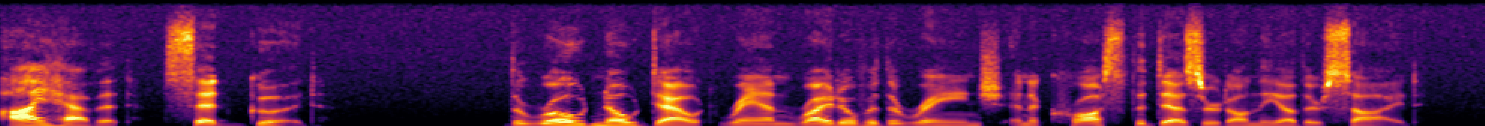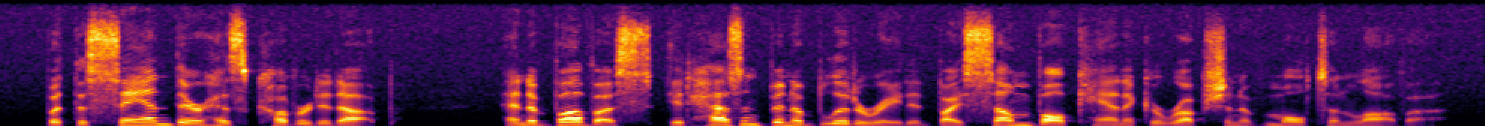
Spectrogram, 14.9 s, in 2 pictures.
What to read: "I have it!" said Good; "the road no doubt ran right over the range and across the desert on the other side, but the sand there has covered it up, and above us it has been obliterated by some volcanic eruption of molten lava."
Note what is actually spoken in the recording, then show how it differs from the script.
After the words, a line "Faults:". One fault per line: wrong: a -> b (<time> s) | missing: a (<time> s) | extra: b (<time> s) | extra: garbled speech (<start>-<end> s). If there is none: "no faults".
"I have it!" said Good; "the road no doubt ran right over the range and across the desert on the other side, but the sand there has covered it up, and above us it hasn't been obliterated by some volcanic eruption of molten lava."
Faults:
wrong: has -> hasn't (10.9 s)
